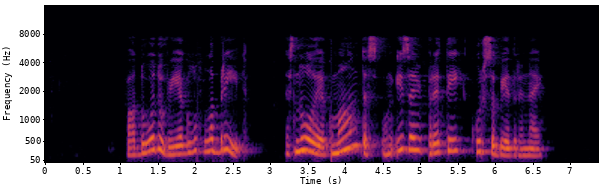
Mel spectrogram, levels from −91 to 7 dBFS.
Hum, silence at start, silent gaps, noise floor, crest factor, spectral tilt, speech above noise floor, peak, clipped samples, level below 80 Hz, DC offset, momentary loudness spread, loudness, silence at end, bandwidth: none; 1.1 s; none; -90 dBFS; 16 dB; -6 dB/octave; 62 dB; -14 dBFS; under 0.1%; -74 dBFS; under 0.1%; 10 LU; -29 LUFS; 0.75 s; 8 kHz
